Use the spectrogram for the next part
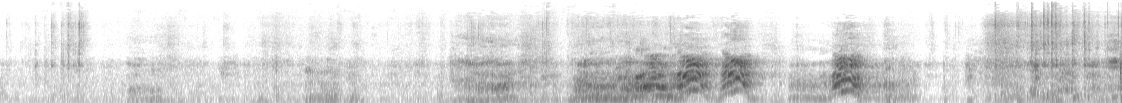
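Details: Rhodesian Ridgeback at play on a lazy afternoon: a quiet stretch with soft rustling, then loud bursts of harmonic, rising-and-falling barking and growling in mid-clip, a short pause, and another loud burst near the end.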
